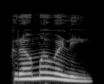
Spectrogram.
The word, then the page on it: ಕರ್ಮವಲೆ: karmavale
